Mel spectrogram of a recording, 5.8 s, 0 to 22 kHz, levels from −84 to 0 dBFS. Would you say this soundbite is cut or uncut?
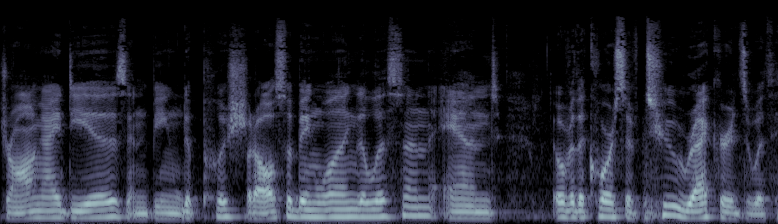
cut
